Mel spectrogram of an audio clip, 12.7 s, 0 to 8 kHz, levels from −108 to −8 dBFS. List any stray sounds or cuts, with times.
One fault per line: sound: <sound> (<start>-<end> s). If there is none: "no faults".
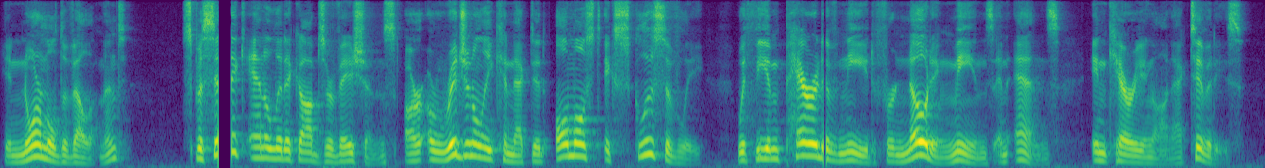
sound: dropout (2.2-2.3 s)
sound: dropout (8.2-8.3 s)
